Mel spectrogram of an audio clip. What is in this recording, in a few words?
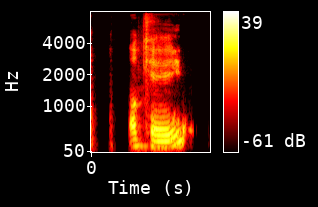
"okay", Malaysian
